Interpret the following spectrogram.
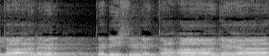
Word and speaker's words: कृष्ण: यह संपूर्ण भगवान श्री कृष्ण का नाम है इसीलिए भक्तों शुद्ध उच्चारण है कृष्ण है कृष्णा नहीं कृष्ण है क री ष ण अकार विसर्ग करण है यह नामकरण वाले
